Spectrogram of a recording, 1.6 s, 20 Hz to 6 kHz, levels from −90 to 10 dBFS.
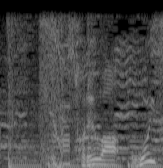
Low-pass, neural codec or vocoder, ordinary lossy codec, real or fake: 5.4 kHz; none; none; real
